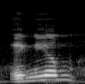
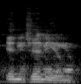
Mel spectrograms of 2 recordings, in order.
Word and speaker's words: Ingenium: right for eda uh i could never pronounce his his superhero name ignium ignorant whatever uh ingenium and genium thank you yeah now it's a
